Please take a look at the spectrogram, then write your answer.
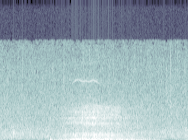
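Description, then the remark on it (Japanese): Soft, steady rain hitting the ground and roofs, flowing down gutters and dripping from eaves, a continuous hiss that swells slightly in the middle, heard alone with no voices. “軒から滴ったり、いろんな水音が合わさった複雑な音。”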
